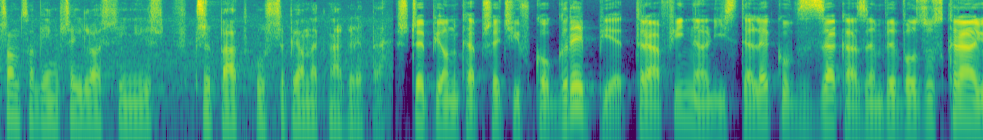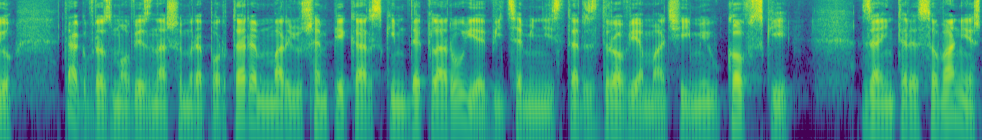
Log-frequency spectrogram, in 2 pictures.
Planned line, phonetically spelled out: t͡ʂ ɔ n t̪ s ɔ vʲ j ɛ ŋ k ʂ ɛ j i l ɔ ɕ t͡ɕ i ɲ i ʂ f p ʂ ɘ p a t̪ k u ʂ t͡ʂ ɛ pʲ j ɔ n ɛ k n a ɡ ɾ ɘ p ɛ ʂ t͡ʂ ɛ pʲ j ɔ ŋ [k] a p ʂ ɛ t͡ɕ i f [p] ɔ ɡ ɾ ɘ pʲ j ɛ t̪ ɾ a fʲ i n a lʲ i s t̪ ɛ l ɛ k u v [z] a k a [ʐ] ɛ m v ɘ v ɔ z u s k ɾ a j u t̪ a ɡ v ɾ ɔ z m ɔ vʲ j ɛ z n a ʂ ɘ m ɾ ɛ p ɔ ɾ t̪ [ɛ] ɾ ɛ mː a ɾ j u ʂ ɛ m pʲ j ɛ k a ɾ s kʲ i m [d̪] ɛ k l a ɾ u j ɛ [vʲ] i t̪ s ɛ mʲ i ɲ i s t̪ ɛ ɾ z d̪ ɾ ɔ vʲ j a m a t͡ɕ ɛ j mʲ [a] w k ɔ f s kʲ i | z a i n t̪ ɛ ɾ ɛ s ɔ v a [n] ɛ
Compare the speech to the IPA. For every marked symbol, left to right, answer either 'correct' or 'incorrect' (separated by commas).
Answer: correct, incorrect, incorrect, incorrect, correct, correct, correct, incorrect, incorrect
